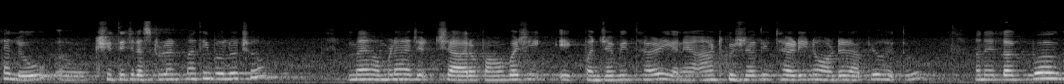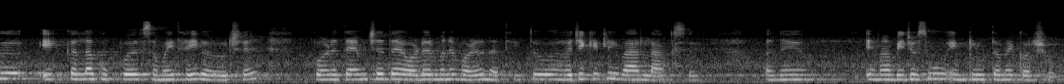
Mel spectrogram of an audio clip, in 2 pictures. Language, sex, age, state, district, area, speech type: Gujarati, female, 18-30, Gujarat, Surat, urban, spontaneous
